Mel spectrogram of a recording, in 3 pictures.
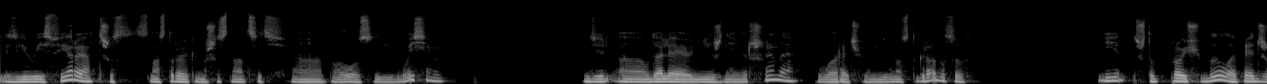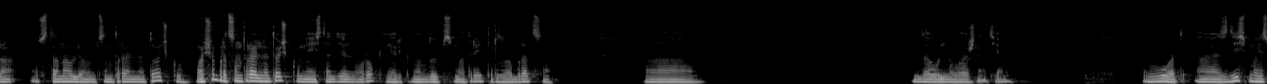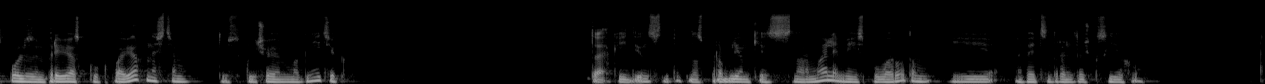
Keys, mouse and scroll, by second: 0.1 click, 4.1 middle click, 4.8-7.4 typing, 9.1 s, 9.9 g, 11.6 ctrl+z, 14.0 s, 15.3 click, 15.4 ctrl+c, 15.8 space, 16.5 Tab, 19.5 drag, 19.8-20.7 drag, 21.0 g, 22.1 g, 24.2 g, 27.9 Tab, 29.1 a, 30.4 a, 30.4 s, 32.5 a, 32.6 a, 33.2 ctrl+n, 33.6 Tab, 34.4 Tab, 35.4-37.1 drag.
